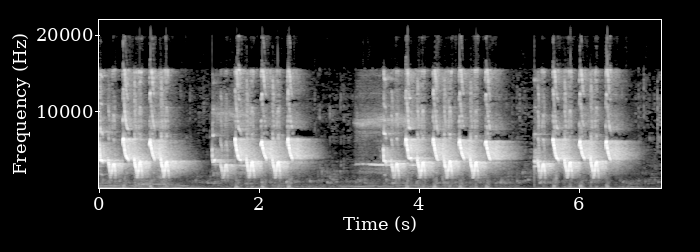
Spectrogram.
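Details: Song of the bar-winged prinia, played to get caged birds singing: four bright phrases of quick, repeated downward-sweeping notes, each phrase around a second long with short silent breaks between.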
